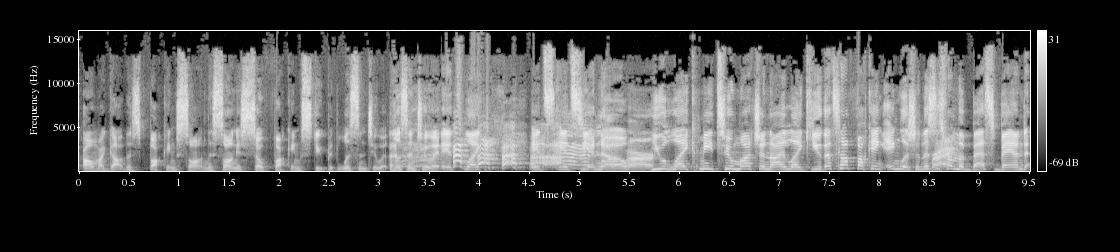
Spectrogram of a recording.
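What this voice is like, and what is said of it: Put-on New York accent. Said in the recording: “I'm giving her like a New York accent, even though she was from Chicago.”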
